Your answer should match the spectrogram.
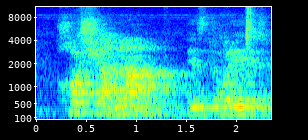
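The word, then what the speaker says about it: Hosanna: we don't say it that way we say hosana hosana is the way it is pronounced and H means Deliver Us save us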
